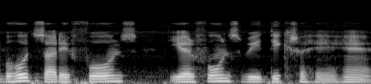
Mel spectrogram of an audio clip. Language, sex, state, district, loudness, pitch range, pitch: Hindi, male, Arunachal Pradesh, Lower Dibang Valley, -16 LUFS, 110-130 Hz, 120 Hz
